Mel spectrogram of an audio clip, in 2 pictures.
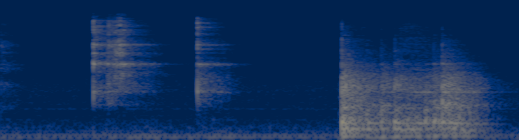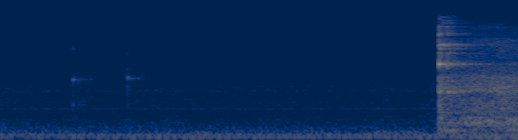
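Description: Butter and anchovy are worked in a mortar, heard as a few sharp utensil clinks, then a louder grinding scrape, then quiet before another clink; the sounds are close and there is no speech.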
